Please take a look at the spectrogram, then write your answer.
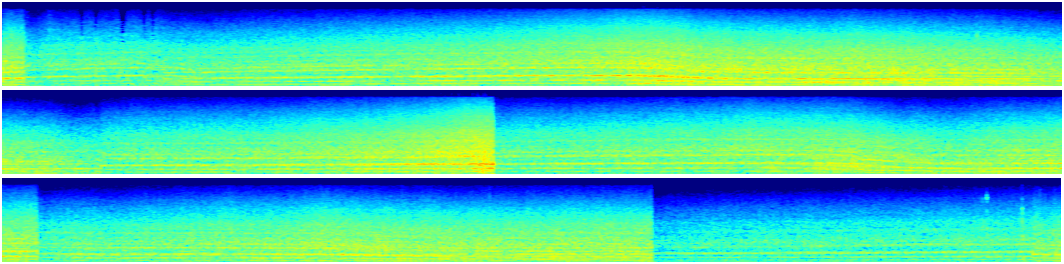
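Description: Race car engines in a sim racing game at Dover's Monster Mile, Delaware, drone loudly and steadily with rising and falling pitch as they accelerate. Several abrupt cuts between engine passes, and no talk.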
